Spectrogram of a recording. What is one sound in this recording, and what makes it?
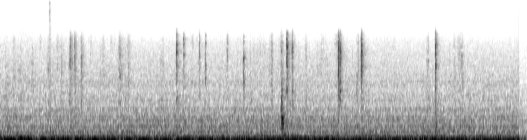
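Plastic parts click and tap as a hand works inside a printer.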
